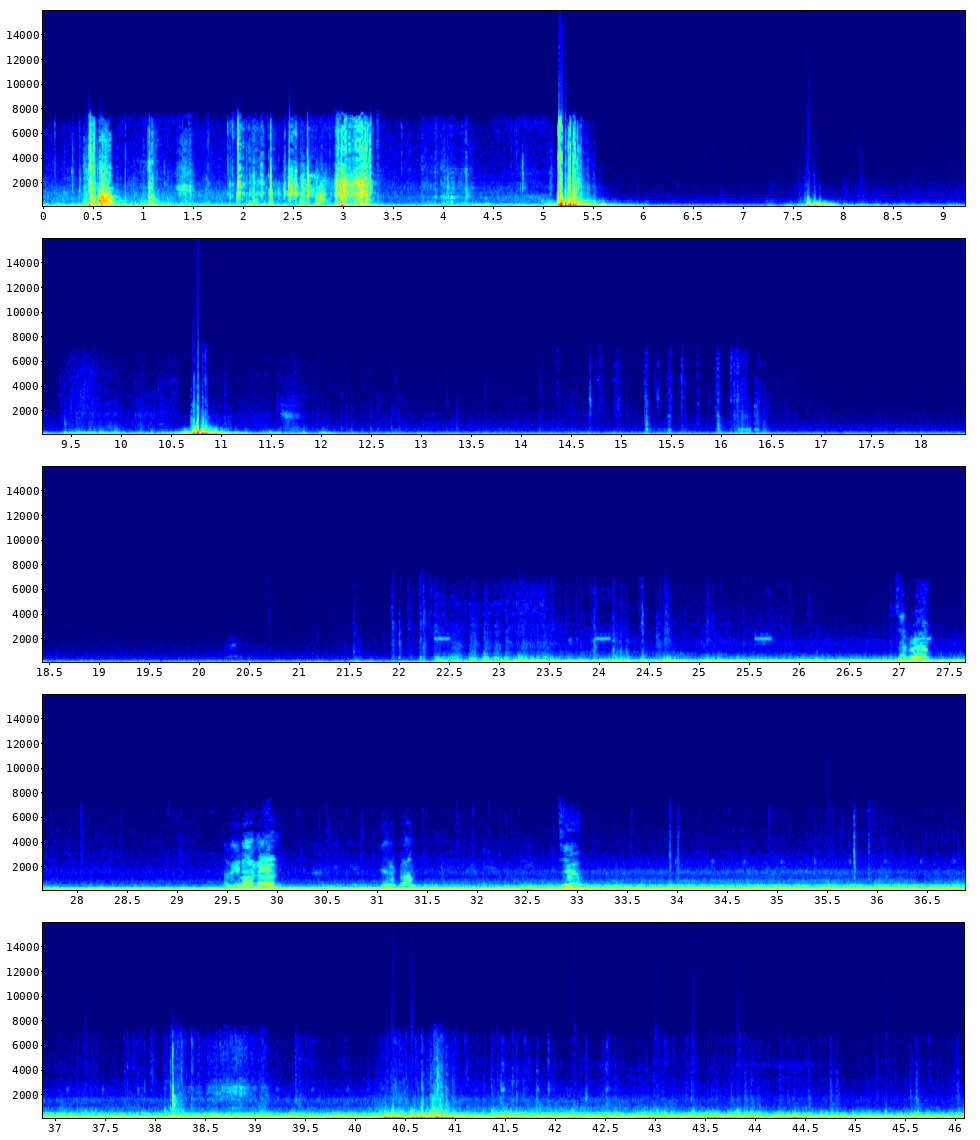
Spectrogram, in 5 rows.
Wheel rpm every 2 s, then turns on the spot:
0, 0, 0, 0, 0, 0, 0, 0, 0, 0, 0, 0, 0, 0, 0, 0, 0, 0, 0, 0, 0, 0, 0.
none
